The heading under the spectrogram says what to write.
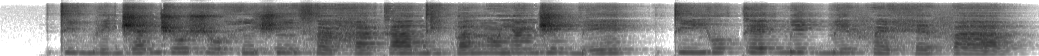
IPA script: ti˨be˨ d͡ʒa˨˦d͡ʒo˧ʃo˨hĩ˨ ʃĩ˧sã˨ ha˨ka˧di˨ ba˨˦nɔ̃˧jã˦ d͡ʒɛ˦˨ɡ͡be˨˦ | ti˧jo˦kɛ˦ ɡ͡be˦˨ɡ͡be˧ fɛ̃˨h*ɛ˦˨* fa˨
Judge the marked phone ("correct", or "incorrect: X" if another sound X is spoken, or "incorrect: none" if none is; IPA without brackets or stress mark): incorrect: ɛ˨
